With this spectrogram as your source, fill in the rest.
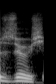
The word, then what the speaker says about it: Z3US: the other one you said Zeus uh or Zeus yeah z3us is how it's spelled okay so you are gonna have to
